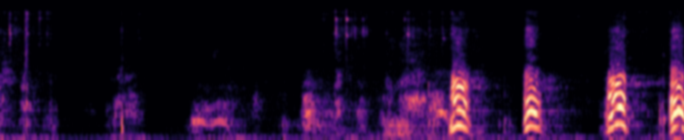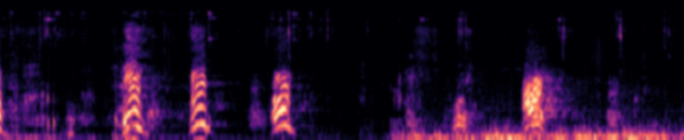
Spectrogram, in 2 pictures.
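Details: Two Siberian Huskies in an intense play fight at a dog park, giving a run of sharp, harmonic barks and yips spaced about half a second apart, then a burst of rumbling noise near the end.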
